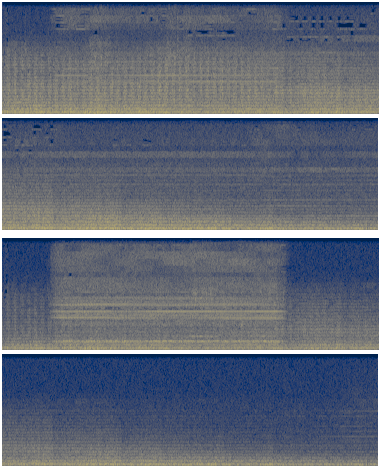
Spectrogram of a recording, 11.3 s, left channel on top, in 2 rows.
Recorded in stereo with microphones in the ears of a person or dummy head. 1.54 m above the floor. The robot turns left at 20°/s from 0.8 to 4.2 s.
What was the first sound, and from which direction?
A helicopter, 95° left.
